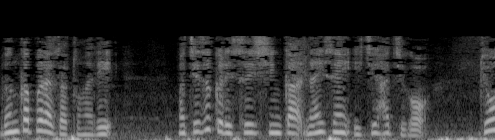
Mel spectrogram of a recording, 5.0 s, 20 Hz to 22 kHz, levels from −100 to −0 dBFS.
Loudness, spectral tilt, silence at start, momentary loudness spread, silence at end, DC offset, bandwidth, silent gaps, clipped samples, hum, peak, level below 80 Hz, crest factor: -37 LUFS; -5 dB/octave; 0 s; 10 LU; 0 s; under 0.1%; 7.6 kHz; none; under 0.1%; none; -20 dBFS; -42 dBFS; 16 dB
